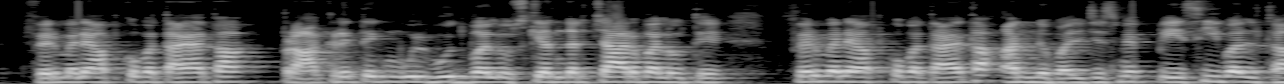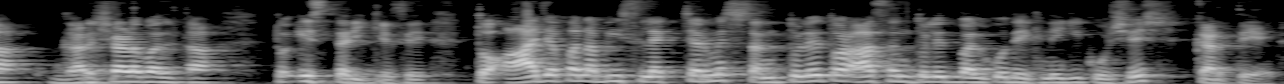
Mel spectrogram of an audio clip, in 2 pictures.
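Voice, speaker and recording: A man's voice: a little high, fairly even intonation, normal speed. A male teacher giving a classroom lecture, explaining through everyday examples and asking his students repeated questions. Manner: calls his viewers "friends" often.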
